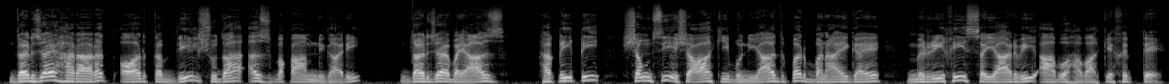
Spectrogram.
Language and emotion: Urdu, neutral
